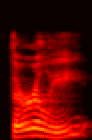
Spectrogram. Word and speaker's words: thorough: Now remember this is not through. We are not saying I walked through the house or he went through the tunnel. This word is thorough. Notice the pronunciation.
